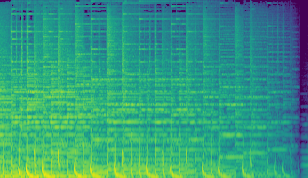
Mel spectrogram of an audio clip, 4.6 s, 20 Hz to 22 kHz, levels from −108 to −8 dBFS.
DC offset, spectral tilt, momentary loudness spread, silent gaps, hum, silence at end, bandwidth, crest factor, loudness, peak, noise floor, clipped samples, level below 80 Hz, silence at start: under 0.1%; -4 dB/octave; 16 LU; none; none; 0.3 s; over 20 kHz; 16 dB; -18 LUFS; -2 dBFS; -39 dBFS; under 0.1%; -24 dBFS; 0 s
